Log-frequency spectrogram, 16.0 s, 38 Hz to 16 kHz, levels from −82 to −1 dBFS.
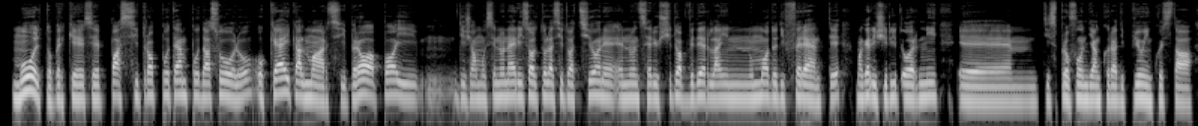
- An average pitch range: No, narrow, 2.1 semitones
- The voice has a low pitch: No, medium, 145 Hz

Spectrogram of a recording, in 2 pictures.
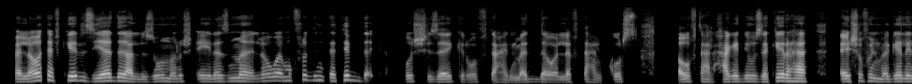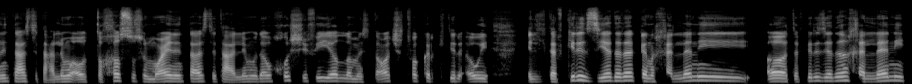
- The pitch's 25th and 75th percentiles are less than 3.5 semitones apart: No, average, 3.8 semitones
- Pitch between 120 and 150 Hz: Yes, medium, 140 Hz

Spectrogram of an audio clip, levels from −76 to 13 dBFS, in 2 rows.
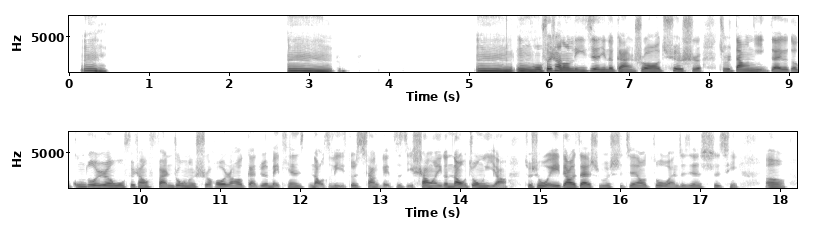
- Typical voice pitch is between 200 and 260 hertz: Yes, high, 205 Hz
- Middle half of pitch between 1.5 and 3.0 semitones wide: Yes, narrow, 2.5 semitones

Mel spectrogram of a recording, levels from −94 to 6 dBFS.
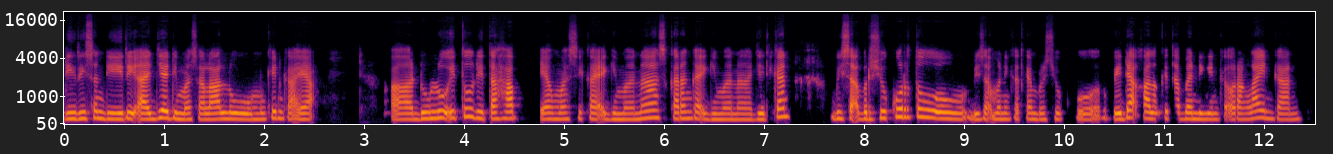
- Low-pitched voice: No, high, 215 Hz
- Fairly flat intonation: Yes, narrow, 2.1 semitones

